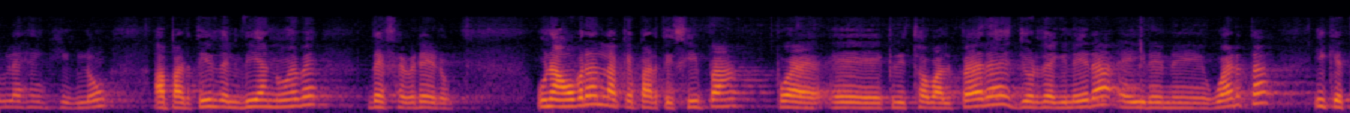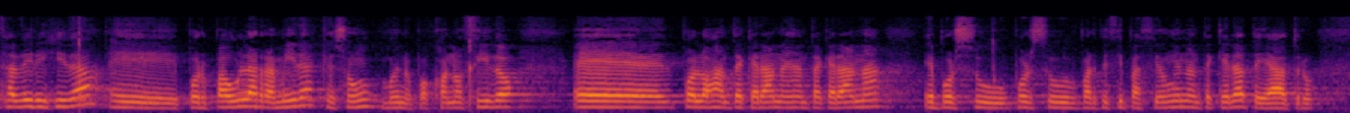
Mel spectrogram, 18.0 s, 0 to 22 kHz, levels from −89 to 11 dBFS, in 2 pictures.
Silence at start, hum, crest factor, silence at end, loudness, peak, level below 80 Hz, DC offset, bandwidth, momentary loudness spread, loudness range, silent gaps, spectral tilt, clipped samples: 0 s; none; 20 dB; 0.05 s; -22 LUFS; -2 dBFS; -68 dBFS; under 0.1%; 12.5 kHz; 10 LU; 4 LU; none; -5 dB/octave; under 0.1%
